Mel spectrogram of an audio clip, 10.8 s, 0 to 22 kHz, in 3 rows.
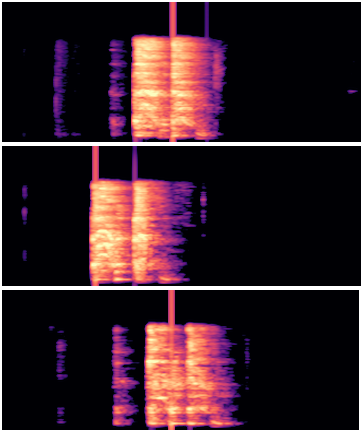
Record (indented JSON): {
  "three_cough_length": "10.8 s",
  "three_cough_amplitude": 32767,
  "three_cough_signal_mean_std_ratio": 0.32,
  "survey_phase": "beta (2021-08-13 to 2022-03-07)",
  "age": "18-44",
  "gender": "Male",
  "wearing_mask": "No",
  "symptom_none": true,
  "symptom_onset": "13 days",
  "smoker_status": "Never smoked",
  "respiratory_condition_asthma": false,
  "respiratory_condition_other": false,
  "recruitment_source": "REACT",
  "submission_delay": "2 days",
  "covid_test_result": "Negative",
  "covid_test_method": "RT-qPCR",
  "influenza_a_test_result": "Unknown/Void",
  "influenza_b_test_result": "Unknown/Void"
}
